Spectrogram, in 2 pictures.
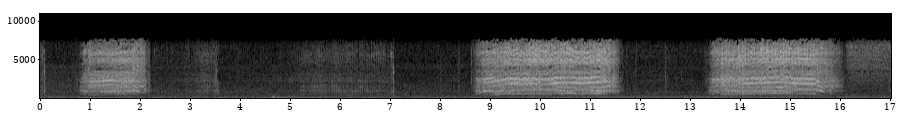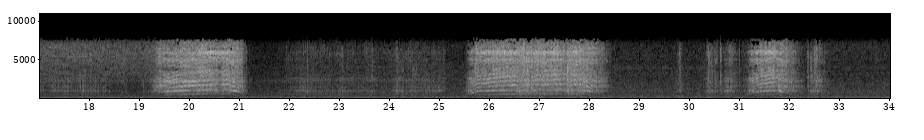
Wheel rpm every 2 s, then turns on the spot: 70, 20, 10, 20, 70, 130, 30, 130, 10, 60, 70, 20, 30, 140, 10, 40, 10.
2-4 6-8 16-18 22-24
